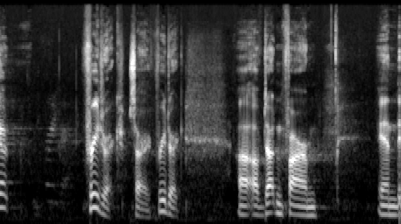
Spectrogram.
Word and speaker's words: Friedrich: Friedrich.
